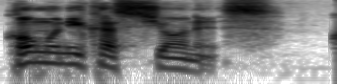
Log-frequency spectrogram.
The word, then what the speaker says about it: Comunicaciones: Comunicaciones.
